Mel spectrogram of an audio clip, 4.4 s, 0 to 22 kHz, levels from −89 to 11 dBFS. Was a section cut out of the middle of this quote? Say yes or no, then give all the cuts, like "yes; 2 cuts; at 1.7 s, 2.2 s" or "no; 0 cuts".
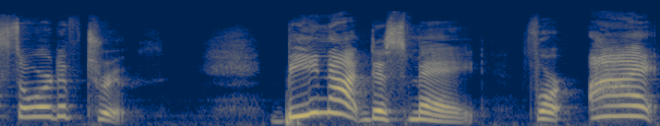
no; 0 cuts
